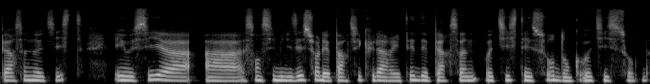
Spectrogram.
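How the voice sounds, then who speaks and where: Over a silent background in a very clean recording, a woman speaks at a moderate pace and medium pitch, her dark, mellow tone delivered in a flat monotone with a dry, close sound and no echo. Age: 20s. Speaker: sign language interpreter and doctoral researcher. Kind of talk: testimony. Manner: hesitant, many filler sounds.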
